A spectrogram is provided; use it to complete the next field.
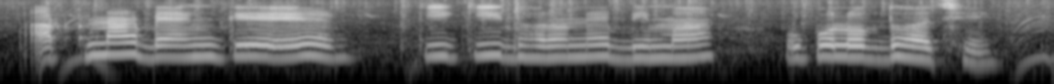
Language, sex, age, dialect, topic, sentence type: Bengali, female, 25-30, Western, banking, question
